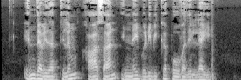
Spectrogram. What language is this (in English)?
Tamil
